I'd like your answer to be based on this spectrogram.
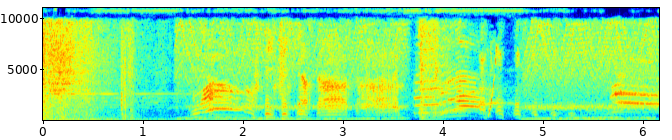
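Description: An animated cartoon cat meows several times in drawn-out, wavering calls with short pauses between them, close and fairly loud over a soft background bed.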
